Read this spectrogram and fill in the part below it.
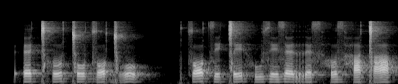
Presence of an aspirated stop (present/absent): present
